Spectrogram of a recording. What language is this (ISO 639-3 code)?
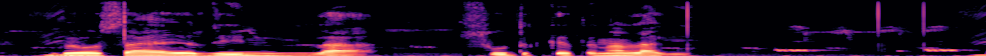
bho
